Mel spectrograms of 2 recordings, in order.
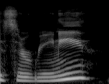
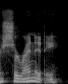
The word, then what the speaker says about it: Sarene: So, we have the story of Elantris with Sarene, Lady Sarene, how do we say her name? – When I was reading it, I was saying Serene. Serene. I believe from Brandon, it's supposed to be Serene.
